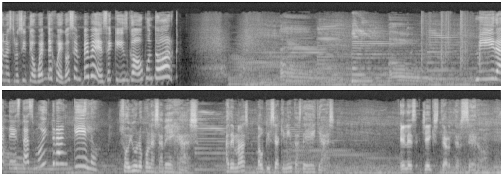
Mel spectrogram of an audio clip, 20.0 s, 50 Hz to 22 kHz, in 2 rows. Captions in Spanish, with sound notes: de juegos en pbskidsgo.org. - Om... om... - Mírate, estás muy tranquilo. - [inhalando] Soy uno con las abejas. Además, bauticé a 500 de ellas. Él es Jakester, el tercero.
